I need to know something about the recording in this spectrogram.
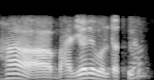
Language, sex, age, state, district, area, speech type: Marathi, male, 30-45, Maharashtra, Nagpur, urban, conversation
